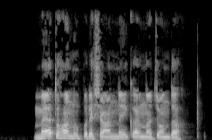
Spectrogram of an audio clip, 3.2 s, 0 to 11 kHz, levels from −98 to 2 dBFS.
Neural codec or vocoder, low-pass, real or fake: none; 9.9 kHz; real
